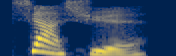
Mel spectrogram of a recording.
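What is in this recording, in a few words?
"下雪", Mandarin Chinese; hsk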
